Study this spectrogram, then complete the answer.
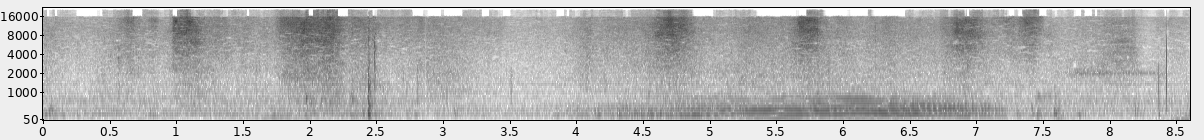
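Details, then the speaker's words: Audi A6/A4 or VW Passat, stationary, steering wheel turned: low bending creak and scattered crackles from worn large front lower control arm bushings, much more noticeable inside the cabin than outside; bushings need replacing. "hear that crackling noise when turning the steering wheel. What's interesting is that it's much more noticeable inside the cabin. Outside the car, it's not as clear, but from inside, these bushings make a very distinct noise."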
